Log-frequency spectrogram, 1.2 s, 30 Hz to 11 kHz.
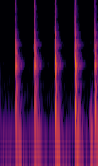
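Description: Five taps of a screwdriver handle on a soft, water-soaked spot in the balsa-cored fiberglass deck of a 1969 Iroquois Mk2 catamaran give short, dull knocks with a woody tone around 1.2 kHz and almost no ring. The soaked core has gone soft and the deck gives a little underfoot here, unlike the other side.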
